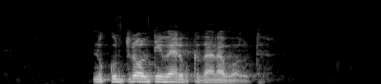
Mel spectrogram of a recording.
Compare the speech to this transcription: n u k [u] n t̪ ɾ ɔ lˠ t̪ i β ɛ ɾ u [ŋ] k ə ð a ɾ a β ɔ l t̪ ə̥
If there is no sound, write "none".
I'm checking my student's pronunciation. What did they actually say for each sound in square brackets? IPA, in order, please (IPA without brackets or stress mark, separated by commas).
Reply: u, ŋ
